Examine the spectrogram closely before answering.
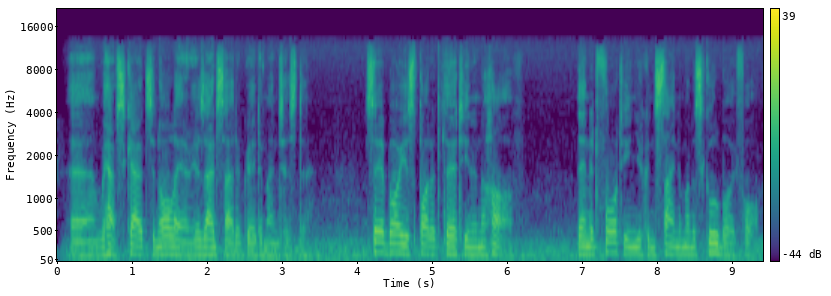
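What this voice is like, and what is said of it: Posh northern English accent. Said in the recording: “old posh bloke ... a really posh northern person. Like, he had a really northern accent, but really posh at the same time”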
